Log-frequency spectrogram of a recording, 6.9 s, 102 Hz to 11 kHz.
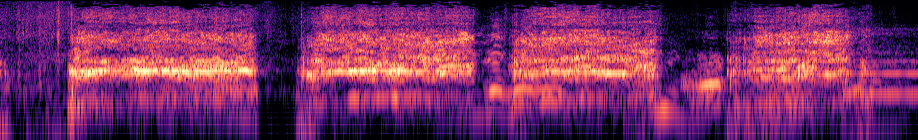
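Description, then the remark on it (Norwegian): Frantic, loud, chaotic animal commotion with harsh squealing and snarling roars in several long bursts separated by brief pauses, as five large dogs bite into the throat and ears of a wild boar fighting for its life, on a video. “På skjermen har 5 svære hunder bitt seg fast i halsen og øra til et villsvin som kjemper for livet.”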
